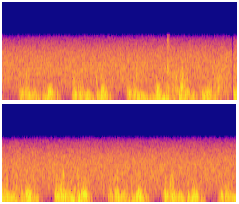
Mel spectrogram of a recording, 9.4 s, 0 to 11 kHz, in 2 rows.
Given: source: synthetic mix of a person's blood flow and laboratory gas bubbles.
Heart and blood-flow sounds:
Doppler ultrasound of blood flow; precordium
3.28-3.46 s: bubbles
From the record:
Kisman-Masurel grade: 111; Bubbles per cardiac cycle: 1 to 2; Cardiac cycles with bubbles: 1 to 10%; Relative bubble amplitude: barely perceptible (0.100 to 0.250); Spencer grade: 1 (occasional bubble signal discernible with the cardiac motion signal, with majority of cardiac periods free of bubbles); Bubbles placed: anywhere in the cardiac cycle

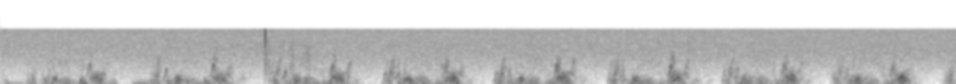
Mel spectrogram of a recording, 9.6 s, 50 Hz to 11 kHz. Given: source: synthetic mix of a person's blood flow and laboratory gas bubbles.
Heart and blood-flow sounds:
Doppler ultrasound of blood flow; precordium
no bubbles
From the record:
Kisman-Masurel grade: 000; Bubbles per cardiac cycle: 0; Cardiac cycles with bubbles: 0%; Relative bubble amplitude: no bubbles discernible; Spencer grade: 0 (complete lack of bubble signals)

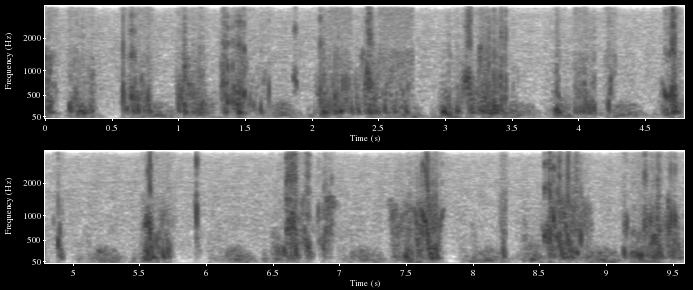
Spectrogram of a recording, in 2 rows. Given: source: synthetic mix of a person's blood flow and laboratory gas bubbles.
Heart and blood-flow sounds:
Doppler ultrasound of blood flow; precordium
0.00-0.11 s: bubbles
0.16-0.38 s: bubbles
0.57-0.81 s: bubbles
0.97-1.24 s: bubbles
1.31-1.72 s: bubbles
1.85-1.90 s: bubbles
2.02-2.76 s: bubbles
3.00-3.56 s: bubbles
3.79-3.90 s: bubbles
3.95-4.16 s: bubbles
4.19-4.28 s: bubbles
4.62-4.78 s: bubbles
4.85-4.94 s: bubbles
5.50-5.77 s: bubbles
5.90-5.96 s: bubbles
6.55-6.99 s: bubbles
7.35-7.81 s: bubbles
8.20-8.25 s: bubbles
8.50-8.90 s: bubbles
9.11-9.59 s: bubbles
From the record:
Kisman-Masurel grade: 243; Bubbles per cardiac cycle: several, 3 to 8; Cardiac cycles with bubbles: 100%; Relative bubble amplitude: loud (0.450 to 0.775); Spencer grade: 3 (all of the cardiac periods contain showers or single bubble signals, but not dominating or overriding the cardiac motion signals); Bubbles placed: anywhere in the cardiac cycle

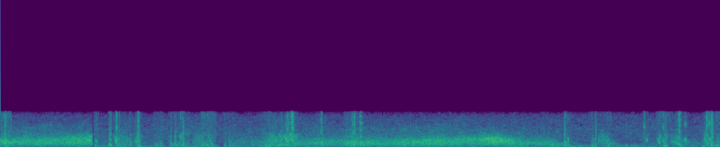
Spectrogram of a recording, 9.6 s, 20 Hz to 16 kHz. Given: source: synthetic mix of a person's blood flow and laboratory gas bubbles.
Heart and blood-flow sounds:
Doppler ultrasound of blood flow; subclavian vein
0.01-0.16 s: bubbles
1.24-1.32 s: bubbles
1.42-1.90 s: bubbles
2.04-2.17 s: bubbles
2.23-2.53 s: bubbles
2.67-2.90 s: bubbles
2.97-3.15 s: bubbles
3.50-4.00 s: bubbles
4.27-4.31 s: bubbles
4.58-4.87 s: bubbles
7.50-7.64 s: bubbles
7.85-8.17 s: bubbles
8.57-8.67 s: bubbles
8.75-9.20 s: bubbles
9.37-9.61 s: bubbles
From the record:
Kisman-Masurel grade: 232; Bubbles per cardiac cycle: several, 3 to 8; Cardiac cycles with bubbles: 50 to 99%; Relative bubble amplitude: moderate (0.250 to 0.450); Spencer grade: 3 (all of the cardiac periods contain showers or single bubble signals, but not dominating or overriding the cardiac motion signals); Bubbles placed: anywhere in the cardiac cycle

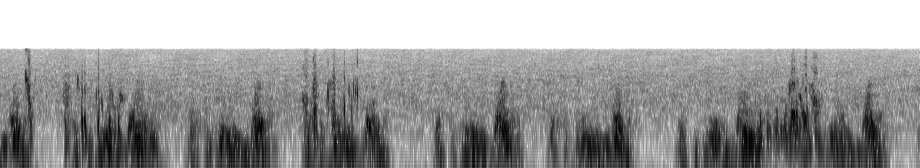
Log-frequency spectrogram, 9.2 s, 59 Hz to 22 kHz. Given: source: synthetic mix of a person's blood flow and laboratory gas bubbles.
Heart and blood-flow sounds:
Doppler ultrasound of blood flow; precordium
0.24-0.38 s: bubbles
0.63-0.72 s: bubbles
0.75-1.27 s: bubbles
3.01-3.60 s: bubbles
7.55-8.23 s: bubbles
8.33-8.50 s: bubbles
From the record:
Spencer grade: 2 (many but less than half of the cardiac periods contain bubble signals, singularly or in groups); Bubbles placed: only in the low amplitude regions of the cardiac cycle

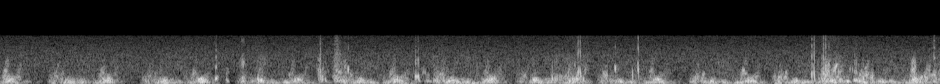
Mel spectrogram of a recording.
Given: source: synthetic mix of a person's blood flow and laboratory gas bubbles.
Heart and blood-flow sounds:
Doppler ultrasound of blood flow; precordium
2.12-2.22 s: bubbles
2.25-2.31 s: bubbles
2.38-2.47 s: bubbles
2.55-2.67 s: bubbles
3.15-3.52 s: bubbles
4.12-4.48 s: bubbles
4.82-4.92 s: bubbles
5.50-5.90 s: bubbles
6.00-6.20 s: bubbles
6.29-6.42 s: bubbles
8.08-8.69 s: bubbles
9.26-9.41 s: bubbles
From the record:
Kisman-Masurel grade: 232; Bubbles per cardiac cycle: several, 3 to 8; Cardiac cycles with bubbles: 50 to 99%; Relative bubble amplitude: moderate (0.250 to 0.450); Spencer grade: 3 (all of the cardiac periods contain showers or single bubble signals, but not dominating or overriding the cardiac motion signals); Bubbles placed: only in the low amplitude regions of the cardiac cycle

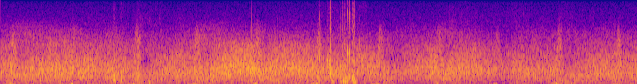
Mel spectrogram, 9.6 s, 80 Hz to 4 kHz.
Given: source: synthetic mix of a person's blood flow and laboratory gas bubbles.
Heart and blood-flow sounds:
Doppler ultrasound of blood flow; subclavian vein
1.68-1.75 s: bubbles
1.78-1.86 s: bubbles
2.03-2.12 s: bubbles
4.71-5.50 s: bubbles
From the record:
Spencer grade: 2 (many but less than half of the cardiac periods contain bubble signals, singularly or in groups); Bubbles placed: anywhere in the cardiac cycle

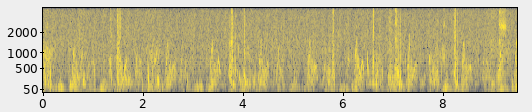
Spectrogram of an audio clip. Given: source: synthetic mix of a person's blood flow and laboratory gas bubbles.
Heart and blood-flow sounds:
Doppler ultrasound of blood flow; precordium
0.00-0.19 s: bubbles
0.71-0.88 s: bubbles
1.32-1.41 s: bubbles
1.44-1.76 s: bubbles
2.04-2.35 s: bubbles
3.70-4.29 s: bubbles
5.00-5.12 s: bubbles
5.67-5.86 s: bubbles
6.09-6.15 s: bubbles
6.46-6.77 s: bubbles
6.88-7.28 s: bubbles
7.70-8.12 s: bubbles
8.18-8.33 s: bubbles
8.94-9.34 s: bubbles
From the record:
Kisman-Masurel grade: 243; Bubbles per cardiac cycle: several, 3 to 8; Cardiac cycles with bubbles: 100%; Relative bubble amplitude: loud (0.450 to 0.775); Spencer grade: 3 (all of the cardiac periods contain showers or single bubble signals, but not dominating or overriding the cardiac motion signals); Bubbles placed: only in the low amplitude regions of the cardiac cycle

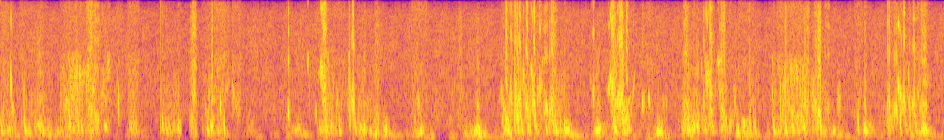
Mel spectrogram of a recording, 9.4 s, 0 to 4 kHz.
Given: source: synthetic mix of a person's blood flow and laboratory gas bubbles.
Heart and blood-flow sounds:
Doppler ultrasound of blood flow; precordium
0.00-0.16 s: bubbles
0.18-0.48 s: bubbles
0.59-1.11 s: bubbles
1.15-1.22 s: bubbles
1.26-1.40 s: bubbles
1.60-1.82 s: bubbles
1.88-1.98 s: bubbles
2.02-2.41 s: bubbles
2.85-2.92 s: bubbles
3.06-3.80 s: bubbles
4.11-4.27 s: bubbles
4.97-5.70 s: bubbles
5.90-5.97 s: bubbles
6.06-6.35 s: bubbles
6.40-6.68 s: bubbles
6.79-7.60 s: bubbles
7.68-8.30 s: bubbles
8.36-8.42 s: bubbles
8.54-8.71 s: bubbles
8.83-9.34 s: bubbles
From the record:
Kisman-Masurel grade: 333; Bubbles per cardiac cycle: rolling drumbeat, 9 or more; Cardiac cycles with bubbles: 50 to 99%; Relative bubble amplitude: loud (0.450 to 0.775); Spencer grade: 3 (all of the cardiac periods contain showers or single bubble signals, but not dominating or overriding the cardiac motion signals); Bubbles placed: anywhere in the cardiac cycle

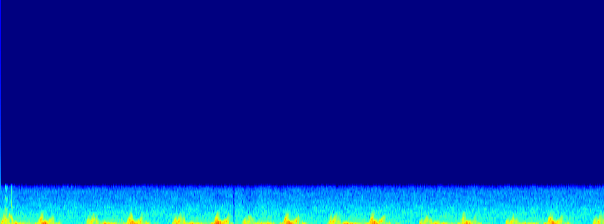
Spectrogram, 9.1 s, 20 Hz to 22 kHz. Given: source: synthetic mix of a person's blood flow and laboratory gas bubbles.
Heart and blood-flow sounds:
Doppler ultrasound of blood flow; precordium
0.00-0.24 s: bubbles
From the record:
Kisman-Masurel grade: 211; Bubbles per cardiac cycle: several, 3 to 8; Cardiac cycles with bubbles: 1 to 10%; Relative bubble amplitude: barely perceptible (0.100 to 0.250); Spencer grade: 1 (occasional bubble signal discernible with the cardiac motion signal, with majority of cardiac periods free of bubbles); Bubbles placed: anywhere in the cardiac cycle

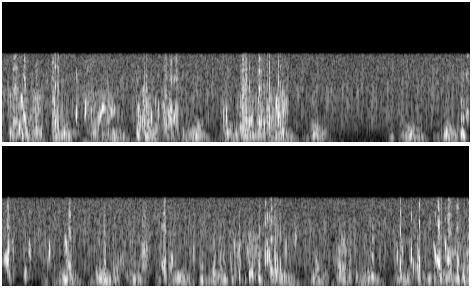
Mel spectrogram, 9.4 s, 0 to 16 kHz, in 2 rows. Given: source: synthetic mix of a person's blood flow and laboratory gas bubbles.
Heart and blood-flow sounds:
Doppler ultrasound of blood flow; precordium
0.04-0.43 s: bubbles
0.49-0.67 s: bubbles
0.71-1.15 s: bubbles
1.31-1.79 s: bubbles
1.83-2.02 s: bubbles
2.18-2.29 s: bubbles
2.33-2.87 s: bubbles
4.55-4.82 s: bubbles
4.88-5.00 s: bubbles
5.10-5.19 s: bubbles
5.29-5.43 s: bubbles
5.56-5.58 s: bubbles
5.60-6.16 s: bubbles
6.26-6.42 s: bubbles
6.57-6.73 s: bubbles
6.78-7.56 s: bubbles
7.60-7.66 s: bubbles
8.01-8.20 s: bubbles
8.26-8.44 s: bubbles
8.61-9.36 s: bubbles
From the record:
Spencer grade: 3 (all of the cardiac periods contain showers or single bubble signals, but not dominating or overriding the cardiac motion signals); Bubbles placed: anywhere in the cardiac cycle

